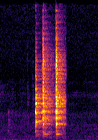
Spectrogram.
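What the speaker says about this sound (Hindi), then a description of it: "ये उठा लिया, इसे मिक्स करेंगे। अच्छे से सारी को मिक्स कर लेंगे।" A spoon clinks and scrapes three times against a pot while chicken biryani is stirred, with short bright metallic knocks and no talking.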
